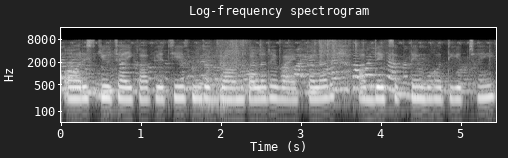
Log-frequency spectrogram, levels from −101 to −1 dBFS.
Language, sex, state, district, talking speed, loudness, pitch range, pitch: Hindi, female, Bihar, Purnia, 200 wpm, -16 LUFS, 210-225 Hz, 215 Hz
